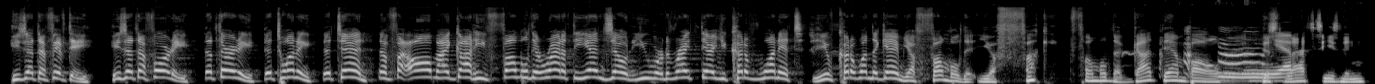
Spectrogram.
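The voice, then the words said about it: Excited sports commentator-style play call. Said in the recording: “I'll just do my impression of the soundbite right now.”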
